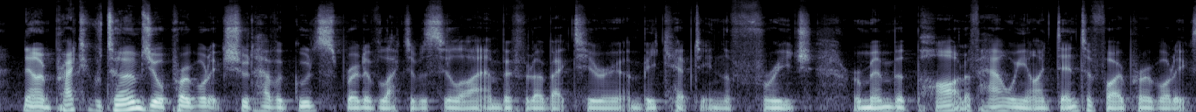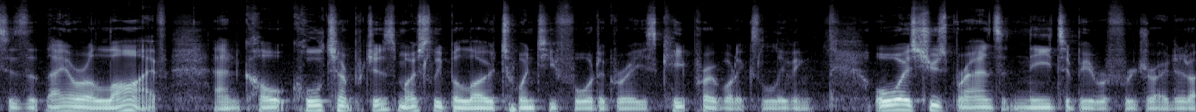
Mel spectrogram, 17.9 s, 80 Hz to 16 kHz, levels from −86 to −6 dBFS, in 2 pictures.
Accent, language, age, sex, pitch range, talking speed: Australian, English, 30-49, male, 90-110 Hz, 175 wpm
